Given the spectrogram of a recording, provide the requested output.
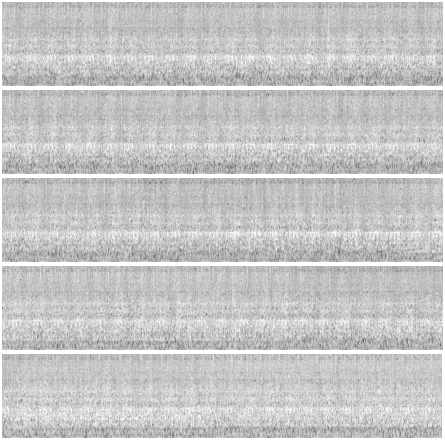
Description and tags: Diesel Engine
field-recording, mechanical, motor, ship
